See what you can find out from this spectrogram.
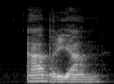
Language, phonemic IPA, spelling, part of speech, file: Dutch, /ˈaːdri.aːn/, Adriaan, proper noun, Nl-Adriaan.ogg
- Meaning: a male given name, equivalent to English Adrian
